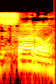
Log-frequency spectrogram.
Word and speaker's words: subtle: Notice the word subtle here. When Vicky said it, you do not pronounce the B sound. The B sound is silent, so you pronounce this word subtle.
